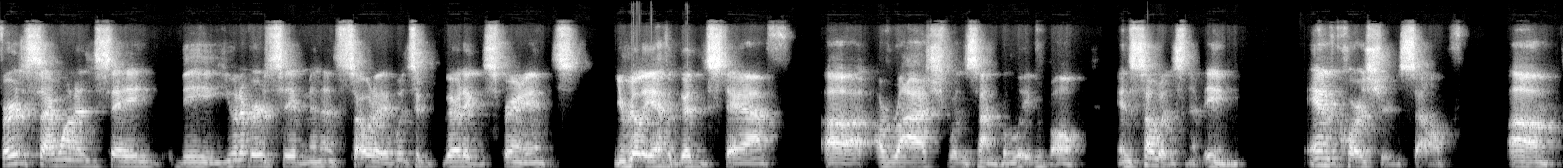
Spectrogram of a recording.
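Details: Person with adductor spasmodic dysphonia (laryngeal dystonia) treated with Botox injections, recorded near the time of the next injection; has tried laryngeal vibrotactile stimulation.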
